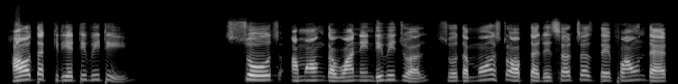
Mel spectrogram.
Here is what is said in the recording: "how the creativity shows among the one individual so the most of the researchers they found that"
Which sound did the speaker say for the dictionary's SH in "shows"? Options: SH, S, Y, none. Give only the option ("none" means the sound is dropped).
S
